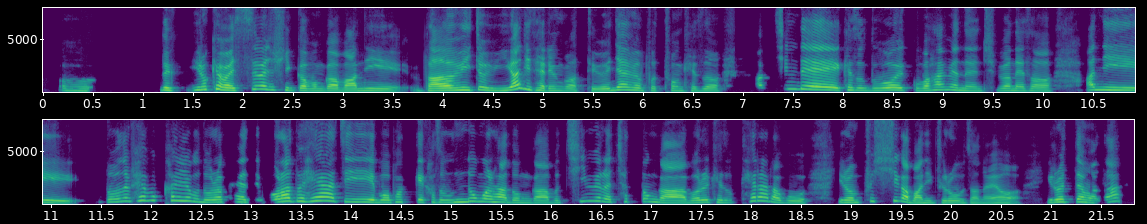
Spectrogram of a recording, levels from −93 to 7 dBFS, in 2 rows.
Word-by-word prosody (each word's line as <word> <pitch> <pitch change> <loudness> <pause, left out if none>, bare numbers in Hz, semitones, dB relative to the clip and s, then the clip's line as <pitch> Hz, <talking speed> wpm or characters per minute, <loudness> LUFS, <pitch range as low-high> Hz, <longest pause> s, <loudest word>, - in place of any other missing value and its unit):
어 180 -3 -7 0.7
네, 225 -1 +3
이렇게 270 +9 +1
말씀해 235 +7 +4
주시니까 225 -6 0
뭔가 180 -1 +1
많이 175 0 0 0.3
마음이 215 +4 +7
좀 235 -3 +1
위안이 275 - +5
되는 195 -5 -1
것 180 - -6
같아요. 165 +1 -5
왜냐하면 225 +4 +1
보통 185 0 -8
계속 170 0 -5 0.3
막 - - -6
침대에 295 -8 +4
계속 215 -1 -3
누워 215 +4 +2
있고 215 -2 -3
막 205 +1 +1
하면은 230 -9 -2
주변에서 185 -2 -3 0.3
"아니 225 -8 0 0.3
너는 270 +7 -3
회복하려고 370 -3 -2
노력해야지. 235 +1 -2 0.2
뭐라도 305 +5 +4
해야지. 295 -7 +2
뭐 215 0 0
밖에 235 +1 -4
가서 215 -1 -7
운동을 255 +5 -1
하든가 190 -5 0
뭐 180 +1 -10
취미를 310 - -5
찾든가 245 -10 +1
뭐를 200 +5 0
계속 205 -3 -8
해라.'라고 205 - -1 0.3
이런 205 0 -1
푸시가 310 +5 -1
많이 165 -1 -1
들어오잖아요. 160 -2 -5 0.3
이럴 235 +3 0
때마다 240 +4 -1
215 Hz, 325 characters per minute, -22 LUFS, 185-255 Hz, 0.7 s, 마음이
